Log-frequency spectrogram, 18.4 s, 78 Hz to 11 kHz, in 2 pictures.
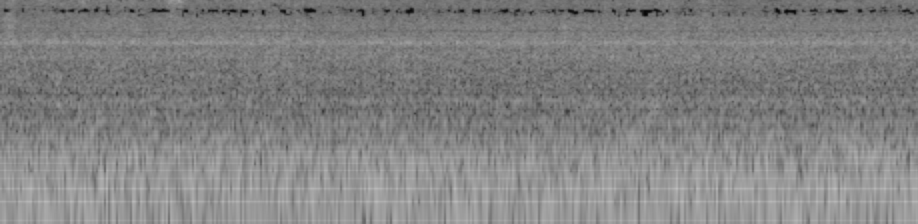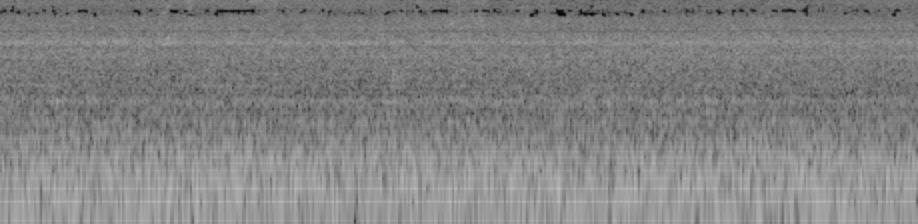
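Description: Steady in-flight cabin noise of an Airbus A320neo (A320-271N) with Pratt & Whitney PW1100G geared turbofan engines: a constant low rumble of engines and airflow, heard from a window seat over the wing.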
